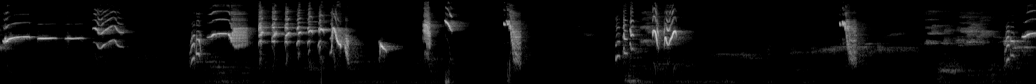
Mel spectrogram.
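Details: Oriental magpie-robin lure song meant to set other birds singing: sweet high whistles, then a fast run of sharp repeated chips, followed by scattered bright notes and short pauses.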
